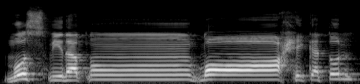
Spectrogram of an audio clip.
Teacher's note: ضاد حروف اخفا میں سے آ رہا ہے، غنہ کر کے پڑھیں گے، اخفا کریں گے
